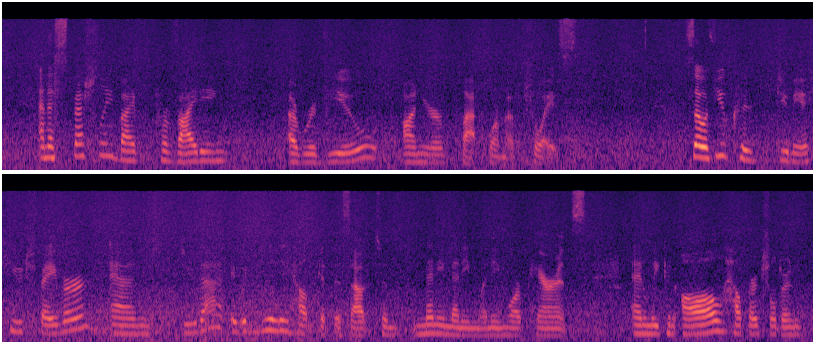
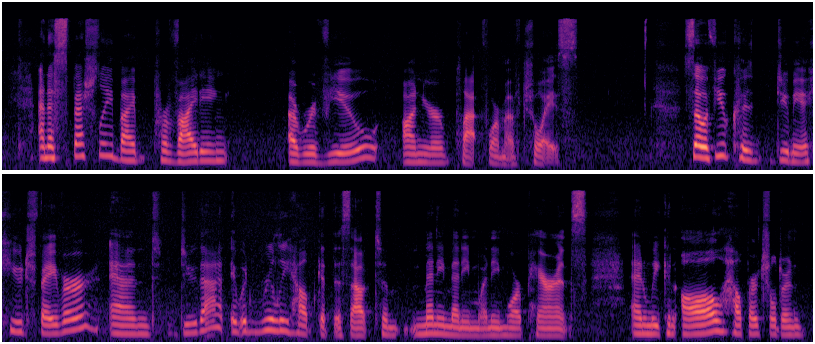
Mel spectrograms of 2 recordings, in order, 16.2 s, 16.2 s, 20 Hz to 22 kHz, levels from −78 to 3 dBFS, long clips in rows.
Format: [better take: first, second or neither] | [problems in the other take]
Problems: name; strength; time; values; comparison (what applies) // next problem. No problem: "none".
second | hiss; loud; throughout; 8 dB below the speech; faint in the second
